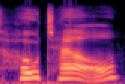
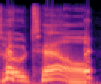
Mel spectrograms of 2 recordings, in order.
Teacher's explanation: hotel, with the stress firmly on the second syllable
